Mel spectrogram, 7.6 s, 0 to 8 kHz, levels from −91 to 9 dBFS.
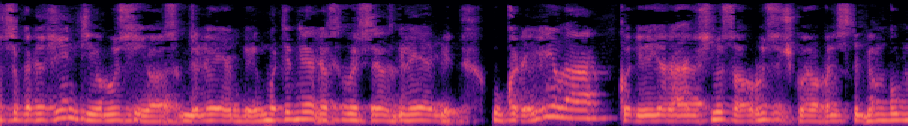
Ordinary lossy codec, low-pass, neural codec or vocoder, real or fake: MP3, 32 kbps; 7.2 kHz; codec, 16 kHz, 2 kbps, FreqCodec, larger model; fake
